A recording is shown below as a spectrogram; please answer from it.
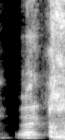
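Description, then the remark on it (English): A single quick sneeze, fairly loud: a brief voiced intake followed by a sharp, breathy burst, with no talking around it. “Bless you.”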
